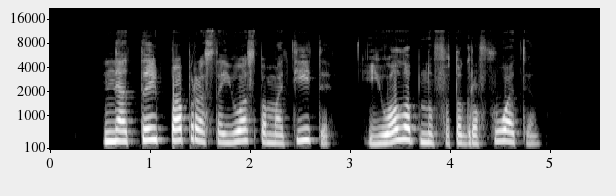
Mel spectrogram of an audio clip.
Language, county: Lithuanian, Telšiai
